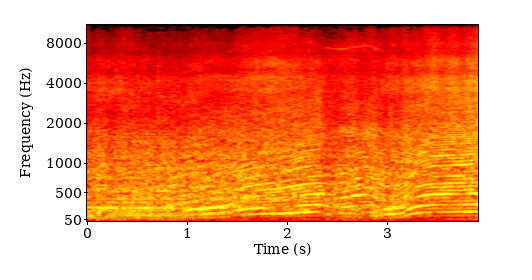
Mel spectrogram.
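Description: A racing car engine revs up sharply.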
